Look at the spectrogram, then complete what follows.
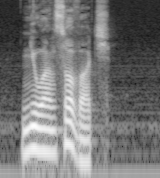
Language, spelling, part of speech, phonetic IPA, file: Polish, niuansować, verb, [ˌɲuʷãw̃ˈsɔvat͡ɕ], Pl-niuansować.ogg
